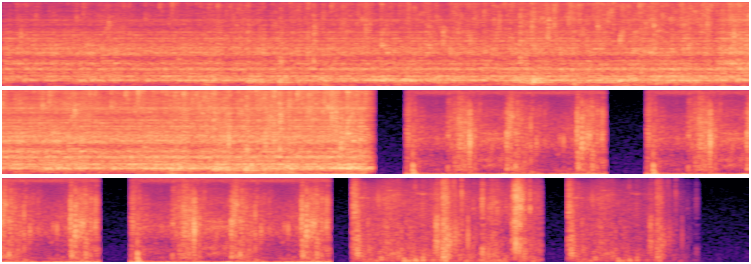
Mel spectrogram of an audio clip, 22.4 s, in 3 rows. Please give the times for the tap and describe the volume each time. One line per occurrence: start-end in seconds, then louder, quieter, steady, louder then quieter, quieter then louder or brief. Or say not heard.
0.0-11.2 louder.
